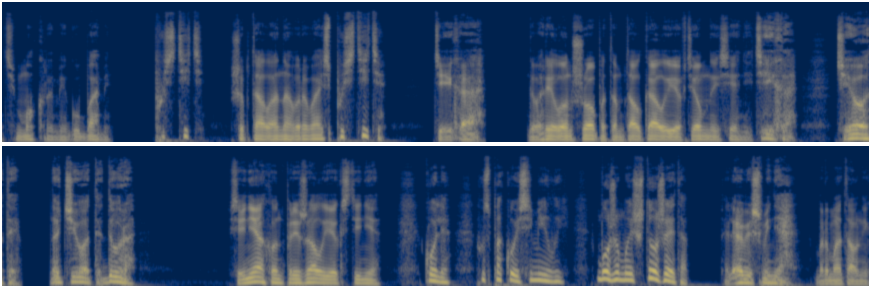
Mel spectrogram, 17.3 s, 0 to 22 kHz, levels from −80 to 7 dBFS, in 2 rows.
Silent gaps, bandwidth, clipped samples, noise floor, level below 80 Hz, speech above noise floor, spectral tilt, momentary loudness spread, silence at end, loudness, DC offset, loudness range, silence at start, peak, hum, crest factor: 1.11-1.50 s, 4.24-4.31 s, 4.84-5.25 s, 8.87-9.15 s; 16.5 kHz; under 0.1%; -73 dBFS; -42 dBFS; 52 dB; -5 dB/octave; 12 LU; 0 s; -22 LUFS; under 0.1%; 4 LU; 0.05 s; -4 dBFS; none; 18 dB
